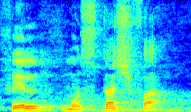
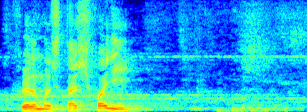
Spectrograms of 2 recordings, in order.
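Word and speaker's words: في المستشفى: Jadi walaupun dimasuki huruf jar, tetap dibaca apa? Fil mustashfa. Karena ada penghalang. Nah, dan ketika diucapkan itu agak berat. Makanya orang Arab kalau misalnya berat diucapkan, dibiarkan saja seperti itu. Tidak mungkin dibaca apa? Fil mustashfayi.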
